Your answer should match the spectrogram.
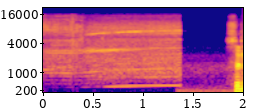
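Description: Dremel rotary tool with a cutoff wheel running at speed against a wooden craft stick: a steady whine that rises slightly in pitch. It cuts off abruptly a little over a second in.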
